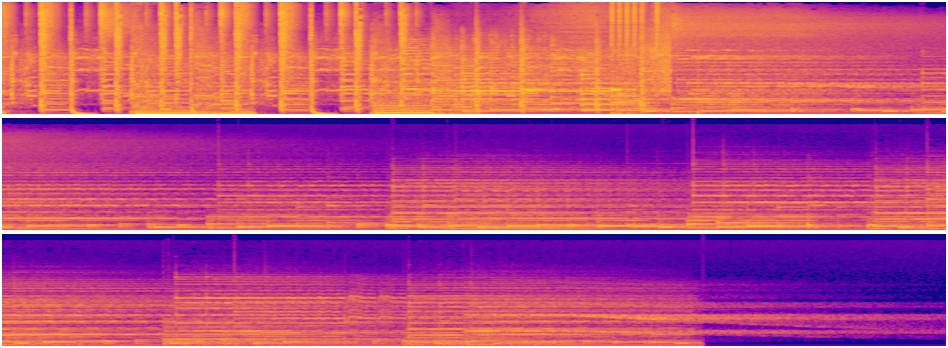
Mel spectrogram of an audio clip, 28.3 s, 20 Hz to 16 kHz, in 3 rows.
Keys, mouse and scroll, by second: 0.6 alt+middle click, 4.7 click, 6.5-8.6 drag, 9.1 click, 11.4-14.5 shift+right drag, 15.3 shift+click.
